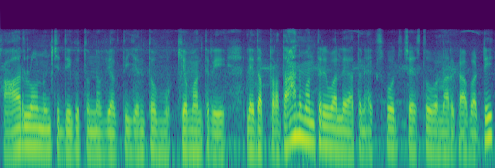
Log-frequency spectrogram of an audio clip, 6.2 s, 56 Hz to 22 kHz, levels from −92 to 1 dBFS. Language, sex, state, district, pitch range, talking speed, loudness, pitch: Telugu, male, Andhra Pradesh, Manyam, 100-115 Hz, 135 wpm, -19 LUFS, 105 Hz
